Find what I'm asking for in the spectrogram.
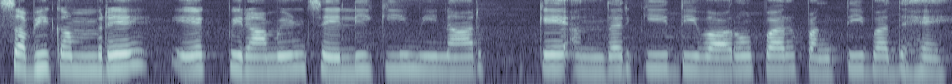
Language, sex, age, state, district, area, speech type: Hindi, female, 45-60, Madhya Pradesh, Harda, urban, read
